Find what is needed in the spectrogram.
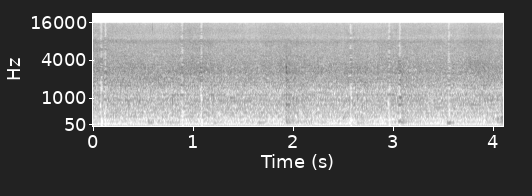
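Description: Sliced onion, tomato and yellow pepper sizzling in hot oil in a wok, a steady hiss, with a few faint taps and scrapes of a spatula stirring them.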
